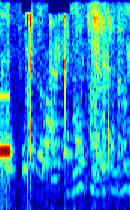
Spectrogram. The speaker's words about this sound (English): Please reply after the tone.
